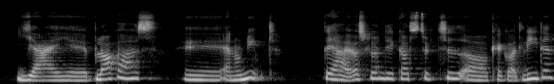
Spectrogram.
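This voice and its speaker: At a moderate pace, a woman speaks with a fairly high pitch and ordinary pitch variation. The recording is very clean, with a silent background. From Denmark and Norway. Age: 40s. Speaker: podcast host. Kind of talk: solo podcast monologue. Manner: hesitant with many fillers.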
